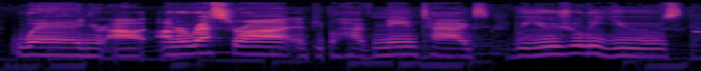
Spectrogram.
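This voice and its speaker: Her lowish voice holds a steady tone at a moderate pace as she co-hosts a laid-back travel conversation. She's a young adult woman from the Philippines with a Filipino accent, chatty and full of "like," recording on an indoor studio set furnished with a sofa.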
